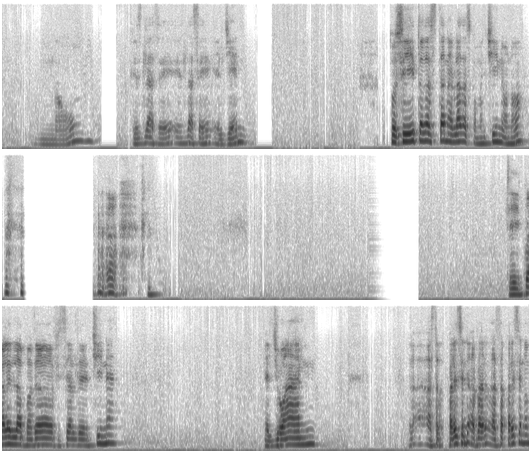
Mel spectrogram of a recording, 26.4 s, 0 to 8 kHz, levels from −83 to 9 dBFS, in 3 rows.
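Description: Speech carried over a call link, with nothing above 8 kHz, which fits a G.722 codec at 64 kbps, and with a grainy, gritty distortion that tracks the sound throughout, sitting roughly 25 dB below the signal and roughening quiet stretches. That grain is likely low bit depth without dither, with samples truncated to something like 7 bits. From 9.14 to 10.32 s the audio stalls into about 1.1 s of silence, then resumes where it stopped. This is likely a call audio freeze, where late packets left the jitter buffer empty, adding a gap without losing speech. Between 13.96 and 14.91 s the speech rushes at nearly double speed (198%) while keeping its pitch. A jitter buffer speed-up trims about a second of pitch periods to shed excess delay. Straight after, 14.92 to 15.75 s brings a second stall, with about 0.55 s of it silent, again likely a call audio freeze. At 16.21 s playback jumps forward abruptly, a skip ahead that drops roughly half a second of speech and splices the two sides almost directly. 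From 16.26 to 20.41 s the speech drags at 86% speed, pitch unchanged, with drawn-out sounds. This jitter buffer slow-down repeats pitch periods, adding 570 ms to rebuild a reserve. From 23.56 s to the end the speech hurries again at 136%, a further jitter buffer speed-up removing about a second of audio.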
